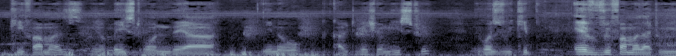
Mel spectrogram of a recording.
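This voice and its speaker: A man's fairly low voice at a fairly quick pace over noticeable background noise. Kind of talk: interview answer. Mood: calm, proud. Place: farm machine.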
